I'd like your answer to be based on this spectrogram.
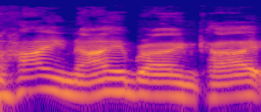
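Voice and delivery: imitated Northern Irish accent. Acting out a friend's phone greeting when he suddenly adopted an accent as a joke. Imitated Northern Irish accent. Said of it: "he decided to do it in a Northern Irish accent".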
